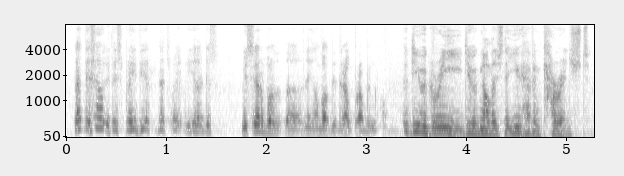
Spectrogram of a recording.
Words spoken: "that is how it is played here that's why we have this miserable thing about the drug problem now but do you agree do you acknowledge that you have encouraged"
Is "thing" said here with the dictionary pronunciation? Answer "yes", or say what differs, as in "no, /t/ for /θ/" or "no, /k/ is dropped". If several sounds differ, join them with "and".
no, /t/ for /θ/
